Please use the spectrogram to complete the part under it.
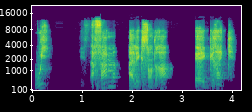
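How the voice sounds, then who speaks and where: A man voicing a scripted beginner dialogue for a French textbook, slow and clearly articulated. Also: on the low side, sing-song, pushed and bright. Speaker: voice on course audio.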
